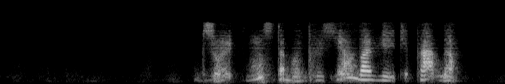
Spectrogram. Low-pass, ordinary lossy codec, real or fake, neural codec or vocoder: 7.2 kHz; none; fake; codec, 44.1 kHz, 0.9 kbps, DAC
